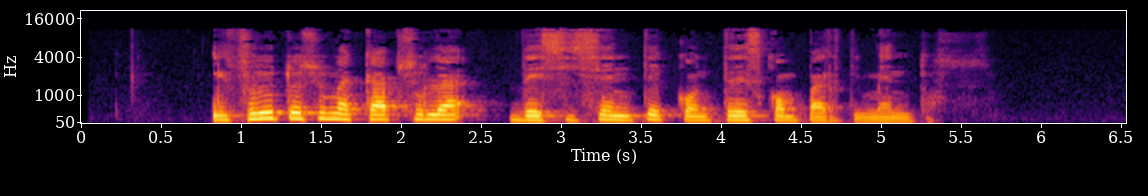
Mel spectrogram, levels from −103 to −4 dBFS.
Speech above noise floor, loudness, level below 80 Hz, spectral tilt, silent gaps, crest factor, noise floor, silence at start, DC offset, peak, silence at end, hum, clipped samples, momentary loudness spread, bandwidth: 59 dB; -19 LUFS; -62 dBFS; -7.5 dB/octave; none; 16 dB; -77 dBFS; 0.8 s; under 0.1%; -2 dBFS; 1.35 s; none; under 0.1%; 11 LU; 11.5 kHz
